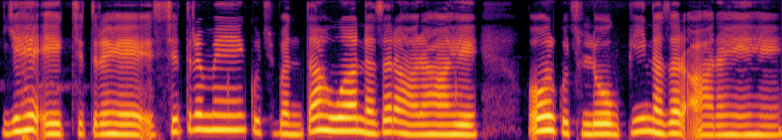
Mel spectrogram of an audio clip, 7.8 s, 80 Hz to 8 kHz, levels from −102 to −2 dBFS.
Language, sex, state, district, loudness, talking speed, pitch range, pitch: Hindi, female, Madhya Pradesh, Bhopal, -15 LUFS, 170 wpm, 205-270 Hz, 225 Hz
